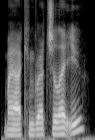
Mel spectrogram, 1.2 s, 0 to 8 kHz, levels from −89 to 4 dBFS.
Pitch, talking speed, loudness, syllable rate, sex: 140 Hz, 200 wpm, -16 LUFS, 8.0 syllables/s, male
